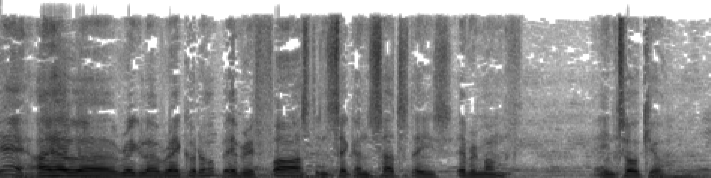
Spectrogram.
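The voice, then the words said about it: London-style English accent. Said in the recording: “it doesn't sound Japanese at all. The typical Japanese accent, English accent... You've got this sort of London sort of ... this dodgy accent ... You have got a very good English accent.”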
